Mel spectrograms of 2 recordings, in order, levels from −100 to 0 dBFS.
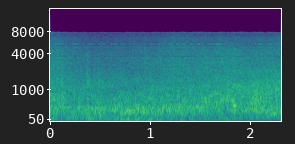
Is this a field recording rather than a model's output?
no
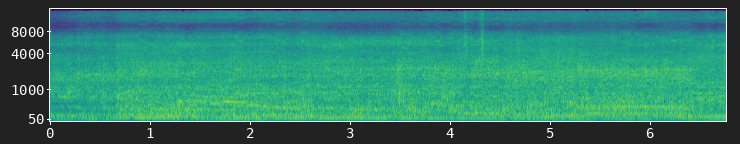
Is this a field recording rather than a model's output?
no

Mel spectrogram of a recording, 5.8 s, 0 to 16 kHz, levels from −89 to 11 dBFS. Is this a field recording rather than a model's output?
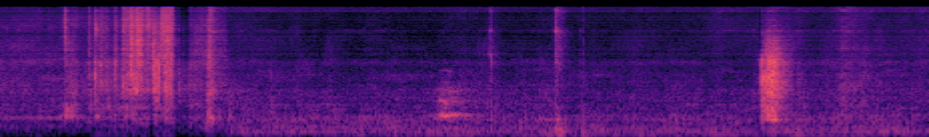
no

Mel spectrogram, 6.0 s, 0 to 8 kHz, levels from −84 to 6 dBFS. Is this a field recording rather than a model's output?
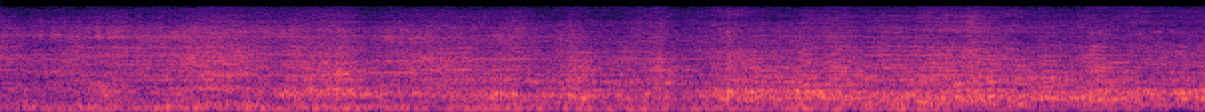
no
